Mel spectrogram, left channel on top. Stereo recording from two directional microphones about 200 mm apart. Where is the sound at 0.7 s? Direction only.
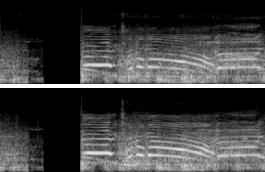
55° right (ahead or behind).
